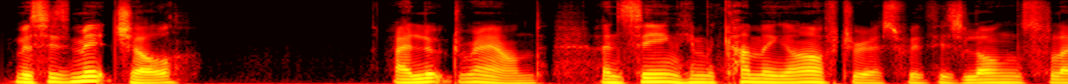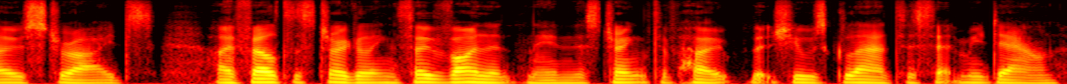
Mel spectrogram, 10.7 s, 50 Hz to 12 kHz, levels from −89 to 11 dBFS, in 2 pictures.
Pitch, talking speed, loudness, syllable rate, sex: 125 Hz, 195 wpm, -18 LUFS, 4.8 syllables/s, male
